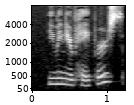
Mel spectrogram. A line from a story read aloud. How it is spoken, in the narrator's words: asked Beth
